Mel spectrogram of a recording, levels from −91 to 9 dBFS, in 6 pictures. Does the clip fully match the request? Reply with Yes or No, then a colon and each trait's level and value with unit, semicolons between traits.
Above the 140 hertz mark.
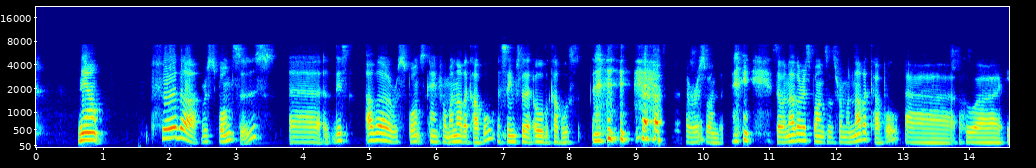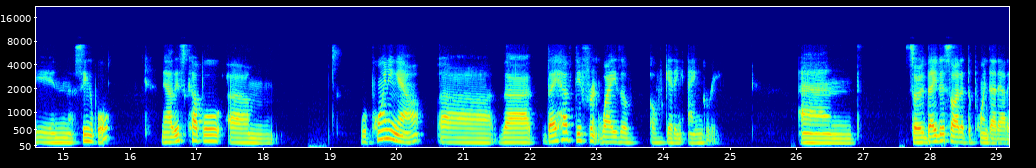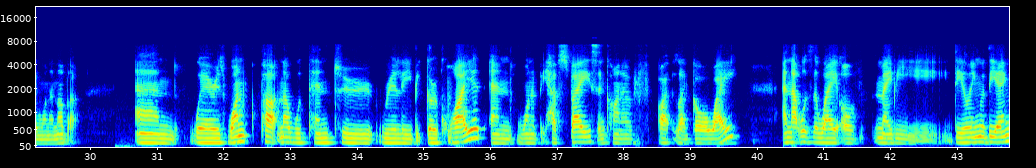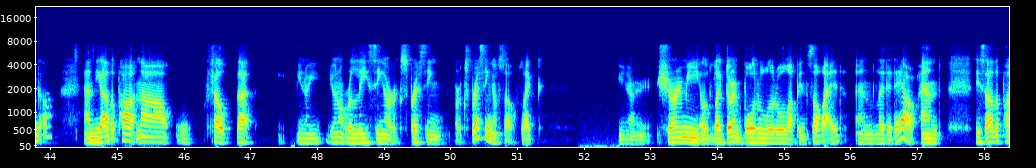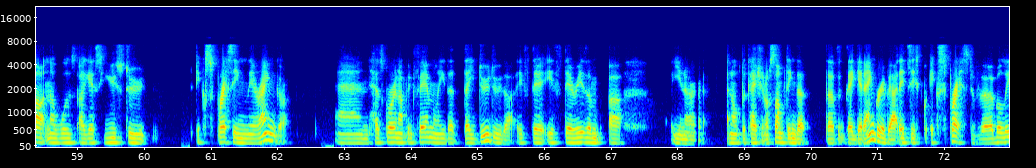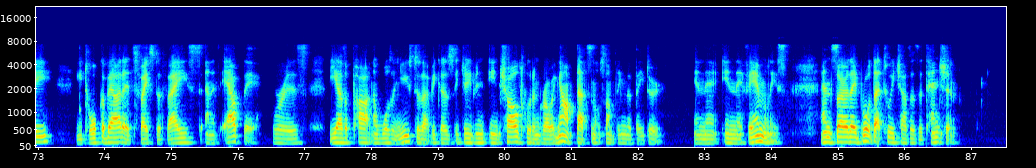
No: low, 135 Hz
